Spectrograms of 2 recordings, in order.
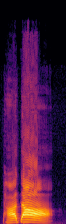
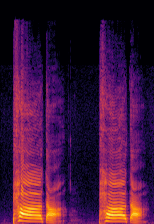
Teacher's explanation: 바다는 입술을 부드럽게 움직이고 바람이 나오지 않죠.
